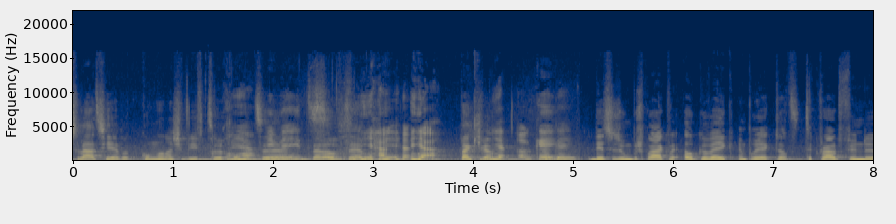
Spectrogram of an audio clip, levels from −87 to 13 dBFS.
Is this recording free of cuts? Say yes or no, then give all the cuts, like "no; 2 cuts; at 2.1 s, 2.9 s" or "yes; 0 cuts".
yes; 0 cuts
